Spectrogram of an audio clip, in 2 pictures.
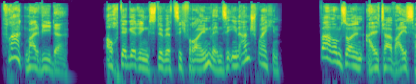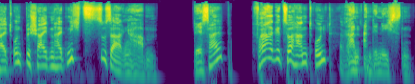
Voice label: Werbung Dynamisch

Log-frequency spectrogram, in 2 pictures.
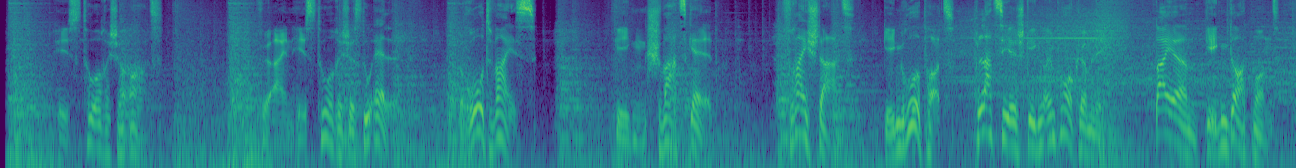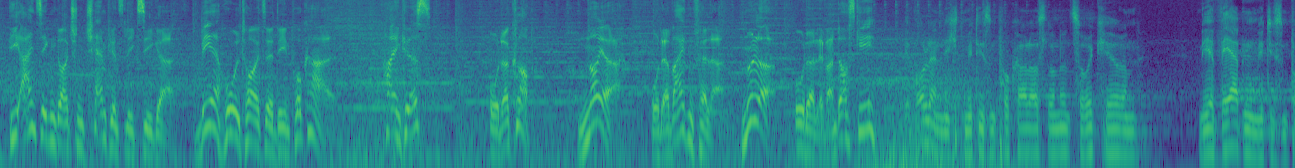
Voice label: Werbung Variabel

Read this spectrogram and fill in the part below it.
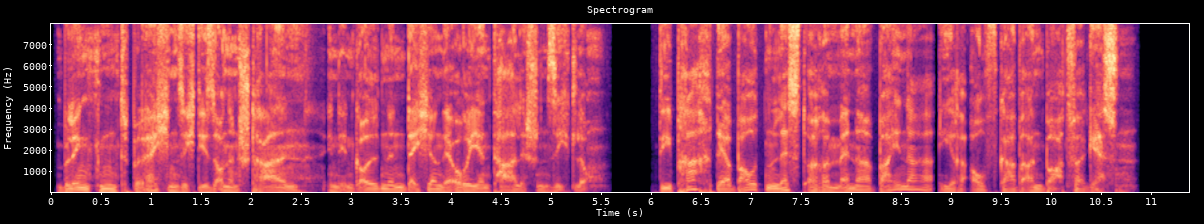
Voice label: Sachlich

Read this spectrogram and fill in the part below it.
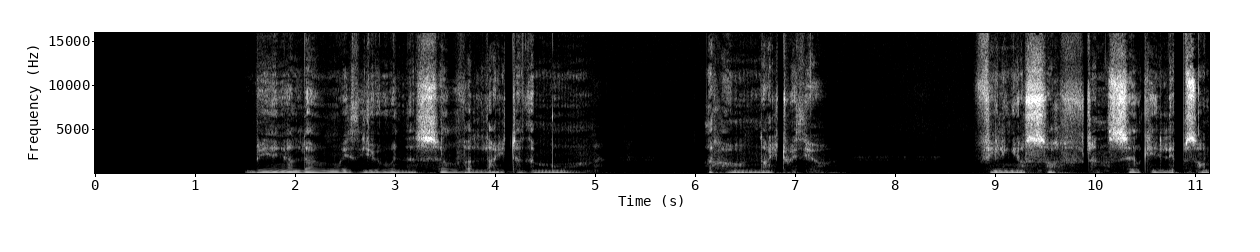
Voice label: Eng UK Schauspiel Poetisch

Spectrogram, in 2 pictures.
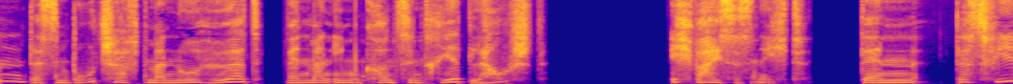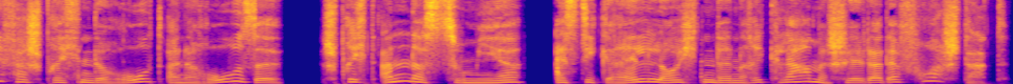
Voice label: Farbe Rot Sanft

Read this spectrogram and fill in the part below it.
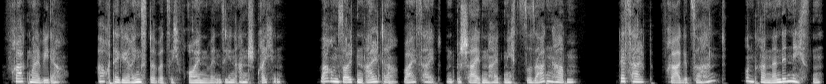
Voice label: Werbung, Sanft

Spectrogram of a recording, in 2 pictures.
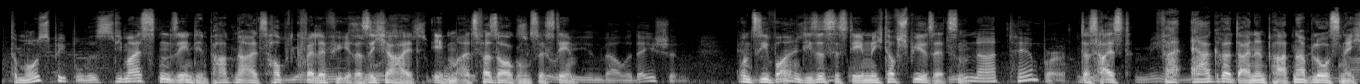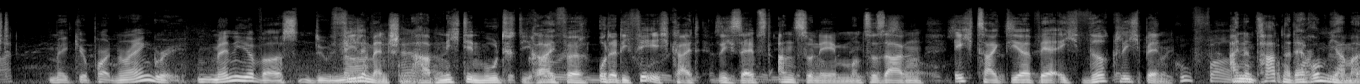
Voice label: Kommentar Neutral

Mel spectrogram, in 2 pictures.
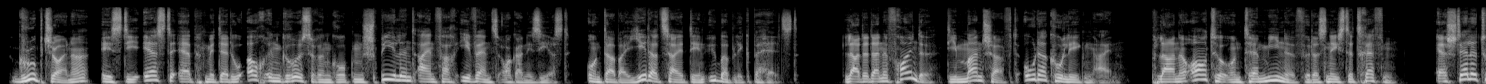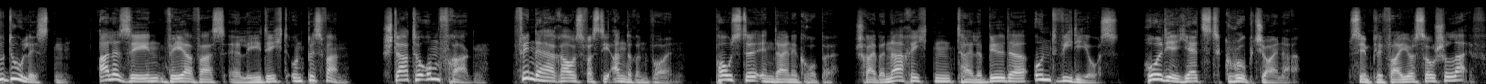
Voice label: Freundlich

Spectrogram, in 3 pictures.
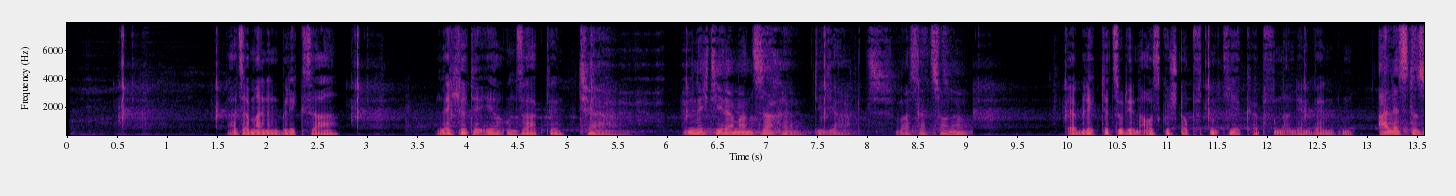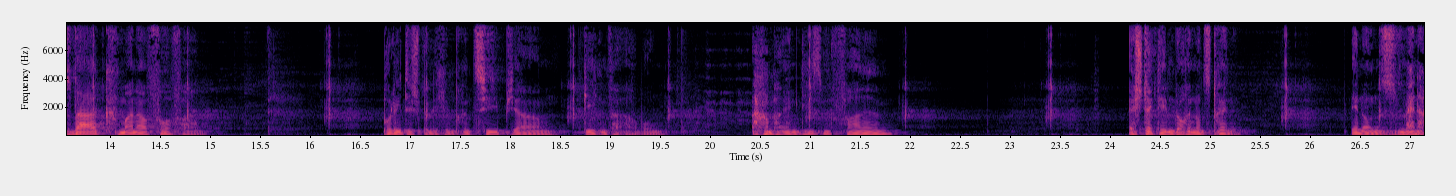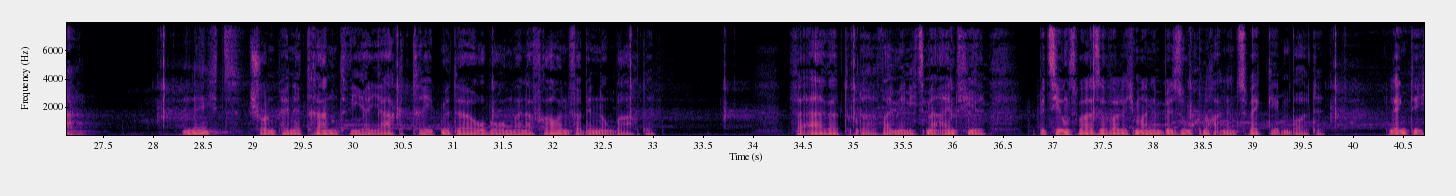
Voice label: Geheimnisvoll

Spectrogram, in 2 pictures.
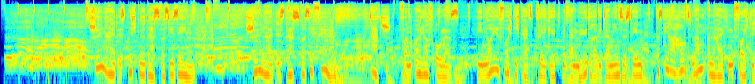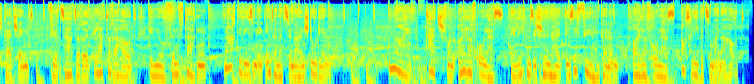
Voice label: W Fremdtake, Sanft

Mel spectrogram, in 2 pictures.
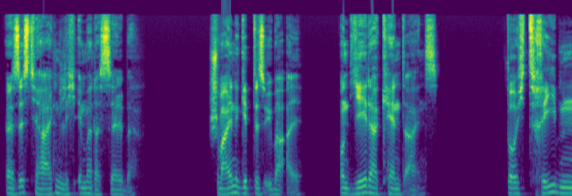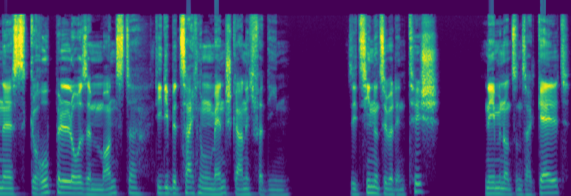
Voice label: Neutral; Schweine

